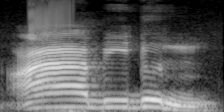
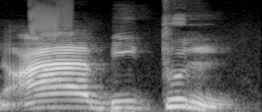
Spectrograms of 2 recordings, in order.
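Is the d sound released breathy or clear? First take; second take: clear; breathy. First: The d is said clearly, without a breath. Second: The d is said with a puff of breath. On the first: The speaker calls it right. "Jadi yang benar abidun" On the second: The speaker calls it wrong. "bukan abidun"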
